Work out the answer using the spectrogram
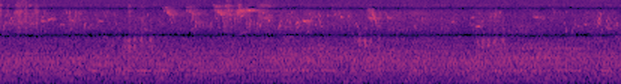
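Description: Steady outdoor background noise with faint, short high-pitched calls of small birds, a cluster of chirps about two to three seconds in and another about five seconds in.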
